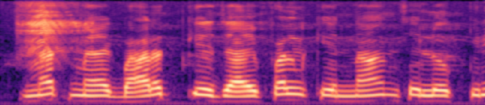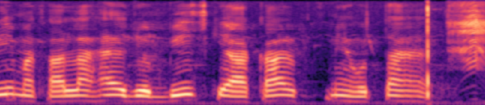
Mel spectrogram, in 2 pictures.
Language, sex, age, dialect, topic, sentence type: Hindi, male, 31-35, Awadhi Bundeli, agriculture, statement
